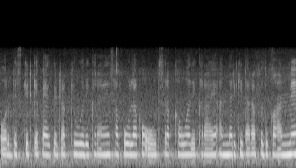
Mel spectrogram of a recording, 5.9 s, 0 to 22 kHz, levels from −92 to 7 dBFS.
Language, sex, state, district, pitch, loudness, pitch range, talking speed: Hindi, female, Bihar, Saran, 230 Hz, -14 LUFS, 230-235 Hz, 220 wpm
